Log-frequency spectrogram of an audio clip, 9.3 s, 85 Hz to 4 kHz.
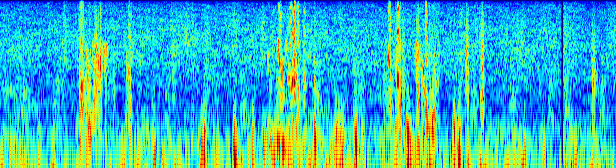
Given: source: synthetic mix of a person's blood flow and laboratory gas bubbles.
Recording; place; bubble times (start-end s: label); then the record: Doppler ultrasound of blood flow; subclavian vein
1.15-1.67 s: bubbles
1.89-2.02 s: bubbles
3.99-4.79 s: bubbles
5.32-5.47 s: bubbles
5.81-6.05 s: bubbles
6.21-6.61 s: bubbles
From the record:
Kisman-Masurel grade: 222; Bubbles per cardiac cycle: several, 3 to 8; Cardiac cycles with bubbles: 10 to 50%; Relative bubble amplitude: moderate (0.250 to 0.450); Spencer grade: 2 (many but less than half of the cardiac periods contain bubble signals, singularly or in groups); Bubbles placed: anywhere in the cardiac cycle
